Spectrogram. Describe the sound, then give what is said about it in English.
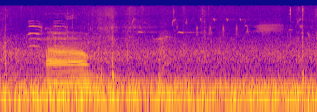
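Outdoor birdsong: an Eastern Meadowlark and a red-winged blackbird calling, with one loud, buzzy, nasal call near the start and a few faint, thin whistles later over steady low rumbling background noise. “And with that, I didn't bring a bird, but with that, we are listening to the Eastern Meadowlark, and it also picked up the red-winged blackbird, and then it picked up a bird that I don't know much about, and that is the Sora.”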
